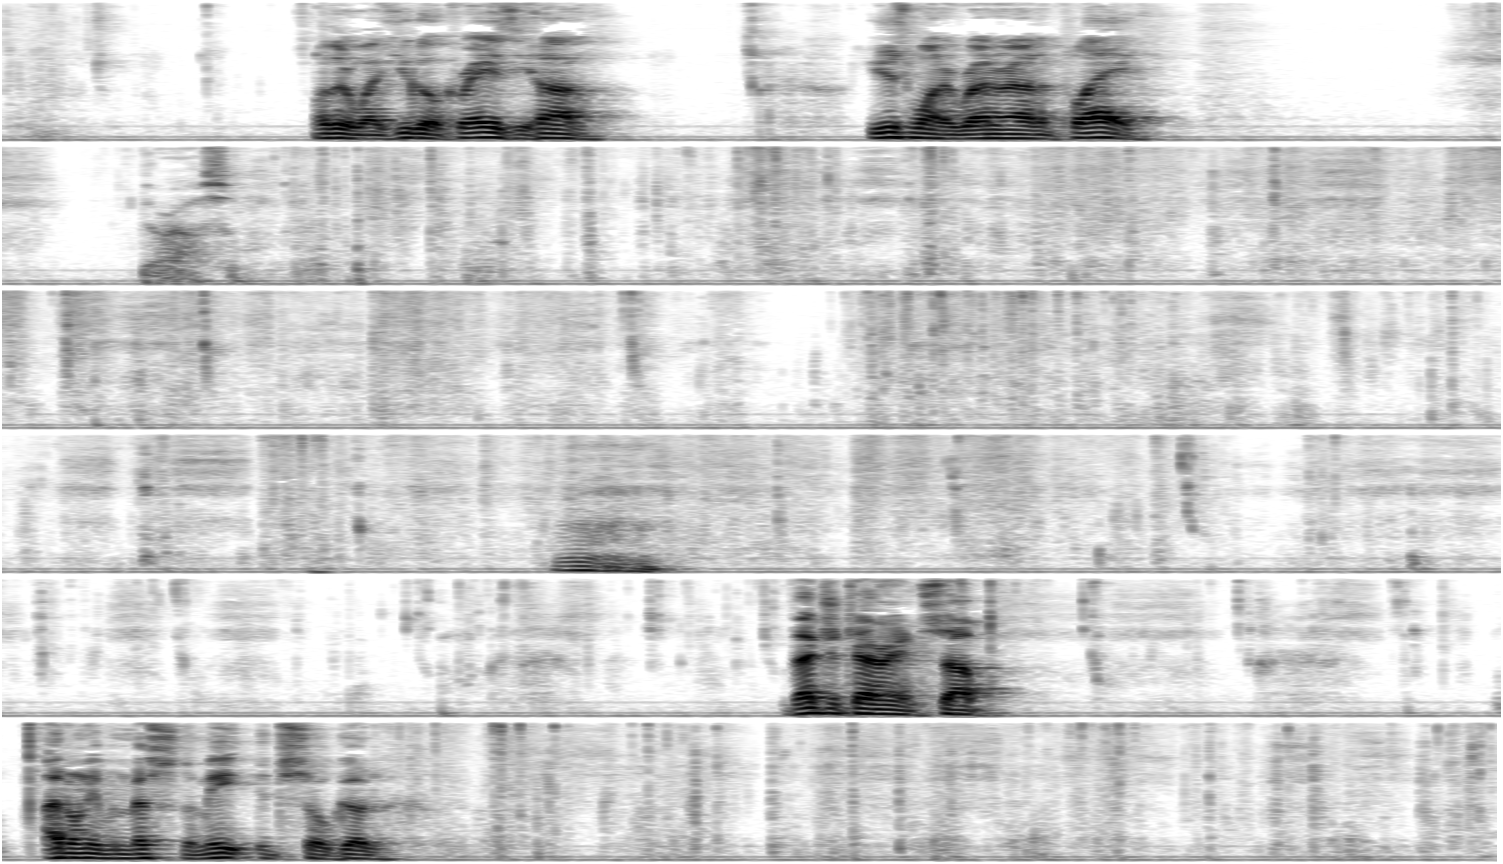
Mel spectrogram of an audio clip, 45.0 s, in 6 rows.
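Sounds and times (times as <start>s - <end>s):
bread crunching and tearing: 0.0s - 1.6s, 7.4s - 44.9s
wet chewing: 0.0s - 1.6s, 8.8s - 33.9s, 34.8s - 37.7s, 39.2s - 44.9s
short low vocal sound: 25.2s - 26.0s.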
